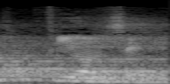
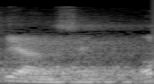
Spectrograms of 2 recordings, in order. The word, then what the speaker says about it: fiancé: So this word is correctly pronounced फियांसे, नॉट फियांसे. Okay.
